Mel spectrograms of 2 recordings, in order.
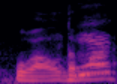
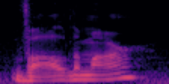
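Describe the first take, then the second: First: The name begins with a W sound. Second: The name begins with a V sound. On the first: "with a W" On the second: "I'm going to say it with a V"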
